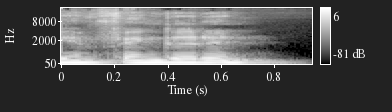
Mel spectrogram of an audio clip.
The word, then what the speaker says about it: Empfängerin: So you have to pronounce this part now. So it will be the Empfängerin. Okay, now you have to emphasize the R part.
